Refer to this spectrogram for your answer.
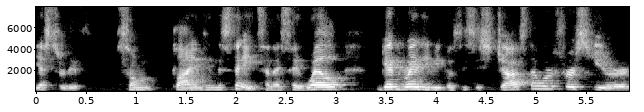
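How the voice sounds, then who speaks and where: A woman's medium-pitched voice with ordinary pitch variation and a Peruvian accent. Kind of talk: live shopping show interview. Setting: live stream.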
